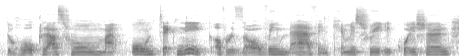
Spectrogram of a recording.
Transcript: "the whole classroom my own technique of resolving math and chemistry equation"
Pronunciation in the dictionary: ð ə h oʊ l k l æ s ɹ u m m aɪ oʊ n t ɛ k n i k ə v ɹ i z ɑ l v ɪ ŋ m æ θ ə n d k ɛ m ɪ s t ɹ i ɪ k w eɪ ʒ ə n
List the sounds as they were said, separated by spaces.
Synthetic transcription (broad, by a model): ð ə h oʊ l k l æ s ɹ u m m aɪ oʊ n t ɛ k n i k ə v ɹ i z ɑ l v ɪ ŋ m æ θ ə n k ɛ m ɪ s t ɹ i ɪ k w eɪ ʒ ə n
